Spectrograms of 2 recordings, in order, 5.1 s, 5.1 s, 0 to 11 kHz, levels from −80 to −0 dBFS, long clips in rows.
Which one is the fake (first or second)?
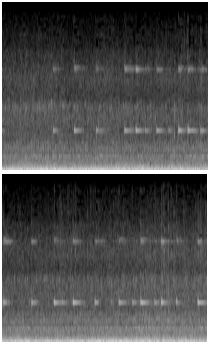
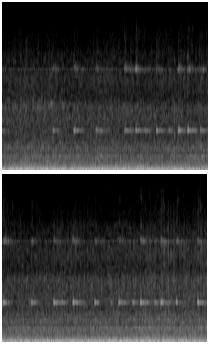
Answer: second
